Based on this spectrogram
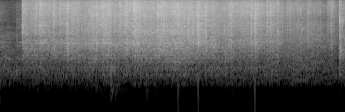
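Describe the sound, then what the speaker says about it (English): Sugar and violet flowers are stirred in a pan while warming for violet syrup, making a bright continuous hiss and sizzle that starts abruptly. Occasional faint taps of the spoon sound over it, close and steady, with no speech. "you just want to stir it enough to keep the sugar moving so it dissolves"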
